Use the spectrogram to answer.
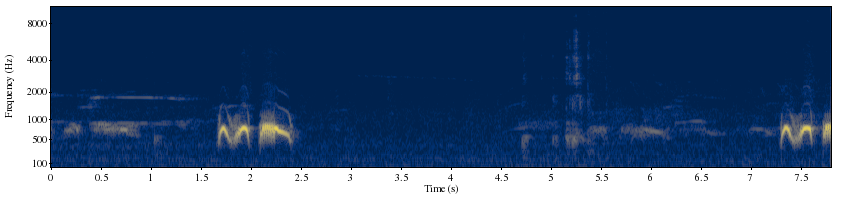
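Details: Spotted dove lure bird giving soft coos and two loud bursts of arched, rapid hooting notes separated by a quiet stretch with a few faint murmurs.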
